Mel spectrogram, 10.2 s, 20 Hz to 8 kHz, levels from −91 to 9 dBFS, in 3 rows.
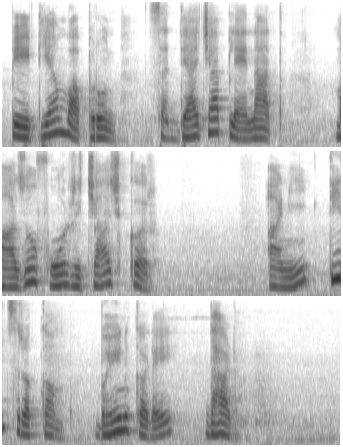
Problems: none marked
